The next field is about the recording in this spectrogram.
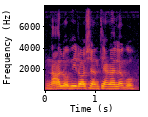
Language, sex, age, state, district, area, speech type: Sindhi, female, 60+, Uttar Pradesh, Lucknow, rural, spontaneous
